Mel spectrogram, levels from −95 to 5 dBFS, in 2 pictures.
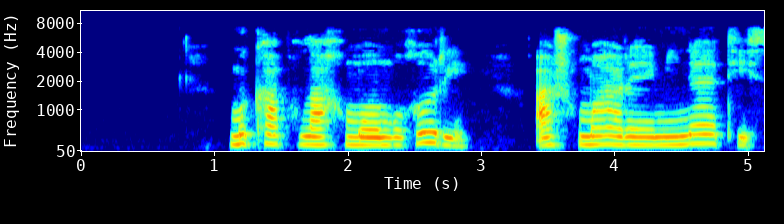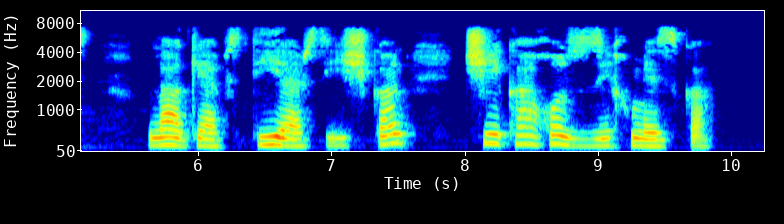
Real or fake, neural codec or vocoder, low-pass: real; none; 7.2 kHz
